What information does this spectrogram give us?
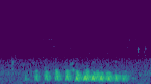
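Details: A breeding pair of Spectacled Owls in Guanacaste, Costa Rica, duet in a low, hollow series of knocking hoots that speed up and overlap, then fade, against a quiet background.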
